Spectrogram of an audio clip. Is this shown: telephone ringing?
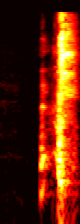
no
